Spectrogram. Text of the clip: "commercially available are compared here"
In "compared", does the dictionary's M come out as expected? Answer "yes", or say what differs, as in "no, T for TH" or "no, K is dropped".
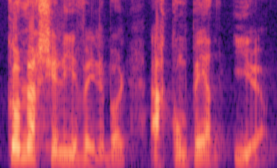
no, M is dropped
